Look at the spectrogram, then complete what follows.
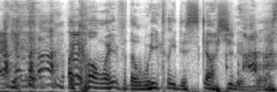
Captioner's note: laughs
